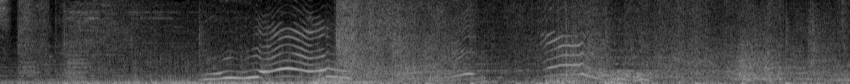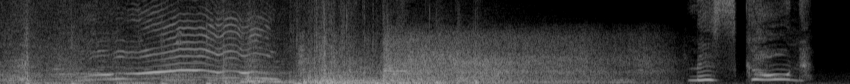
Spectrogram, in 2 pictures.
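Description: Cartoon stampede sound effects: a rumbling crash-and-clatter under music, with cartoon voices crying out in wavering yells several times. The din dies away near the end.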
